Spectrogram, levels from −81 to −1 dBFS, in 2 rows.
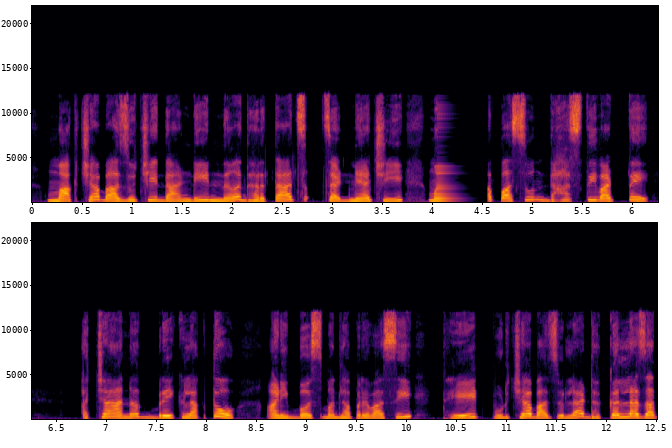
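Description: From 4.05 to 4.57 s the speech breaks off. The last sound is stretched into a fading buzz or hiss, followed by about 0.12 s of silence, and speech resumes past the lost half-second, likely a long network dropout. A spectrogram shows smeared, decaying sound, then a blank column.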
